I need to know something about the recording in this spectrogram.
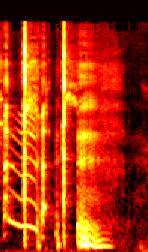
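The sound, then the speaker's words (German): A person coughing from snus withdrawal: a quick series of about four sharp coughs, followed by a longer throaty, groaning exhale that trails off. No talking. “Du ja husten.”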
